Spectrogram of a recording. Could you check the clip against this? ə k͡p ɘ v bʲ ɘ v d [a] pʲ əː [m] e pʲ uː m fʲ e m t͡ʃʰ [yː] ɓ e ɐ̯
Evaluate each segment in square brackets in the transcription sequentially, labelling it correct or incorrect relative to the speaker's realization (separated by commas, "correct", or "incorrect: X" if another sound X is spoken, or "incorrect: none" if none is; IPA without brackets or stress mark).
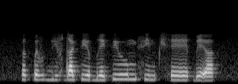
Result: correct, incorrect: b, incorrect: eː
